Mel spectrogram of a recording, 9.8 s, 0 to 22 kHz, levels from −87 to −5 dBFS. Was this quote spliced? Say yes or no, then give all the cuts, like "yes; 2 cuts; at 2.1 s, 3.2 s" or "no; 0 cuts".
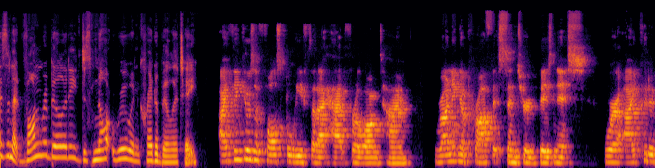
no; 0 cuts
